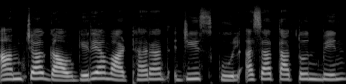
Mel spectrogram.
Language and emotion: Goan Konkani, neutral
